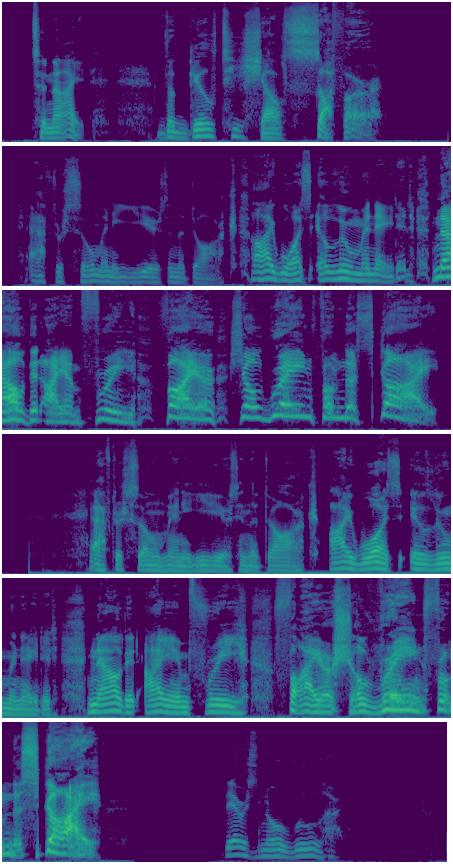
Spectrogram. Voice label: US - Gaming; US Game Demo

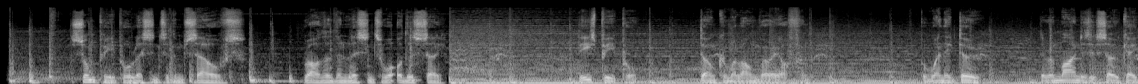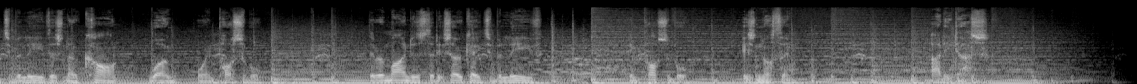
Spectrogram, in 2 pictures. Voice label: COMMERCIAL; Adidas

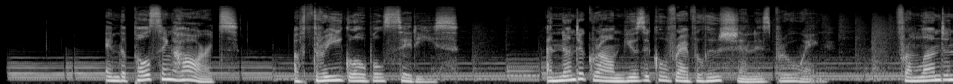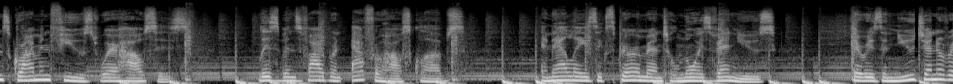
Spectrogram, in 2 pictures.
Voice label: Documentary

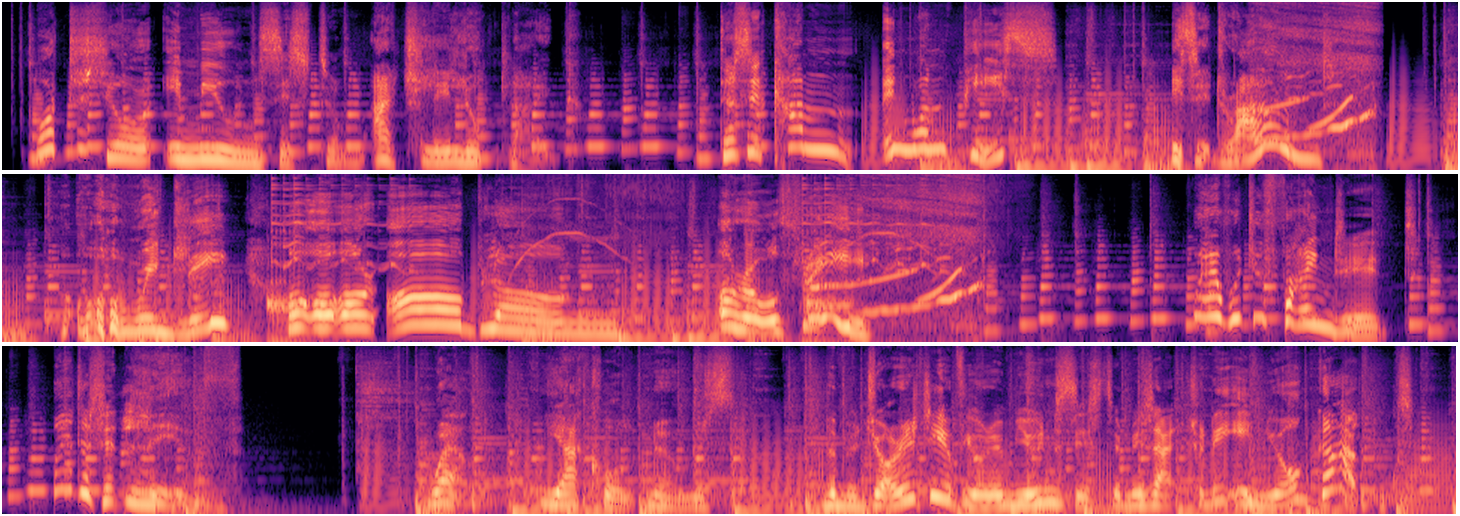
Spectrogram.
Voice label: Distinctive, Playful, Fun; Yakult

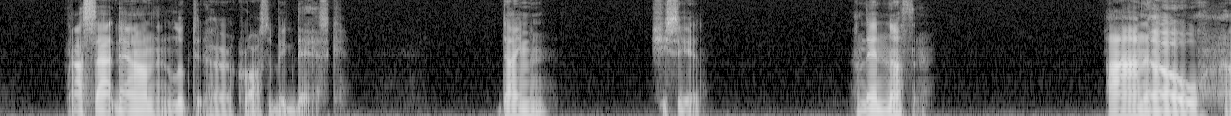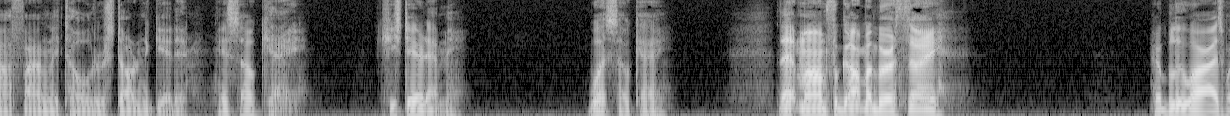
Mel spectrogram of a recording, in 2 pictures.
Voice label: Southern USA, US Southern - Narration; Demon Copperhead

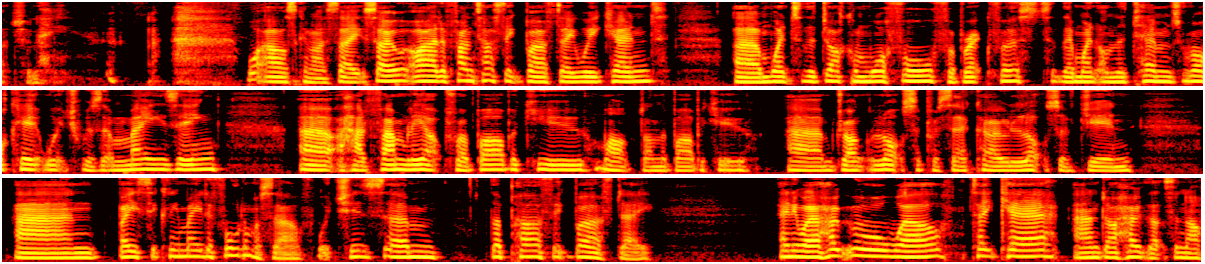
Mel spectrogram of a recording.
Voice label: Home Studio, English

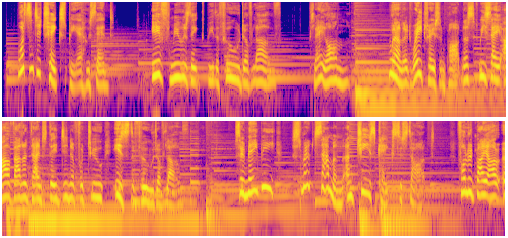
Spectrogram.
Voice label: Warm, Friendly, Homely; Waitrose

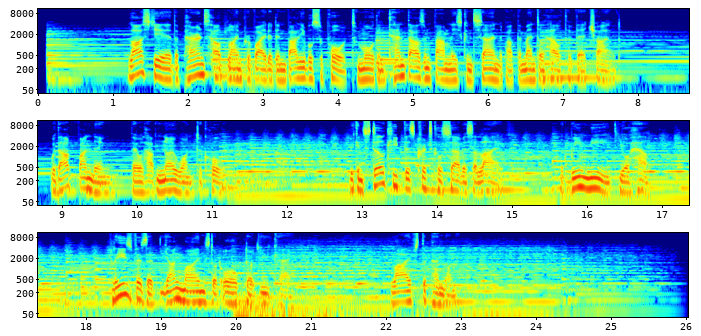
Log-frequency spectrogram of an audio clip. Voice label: Captivating, Intelligent, Inspiring; YoungMinds

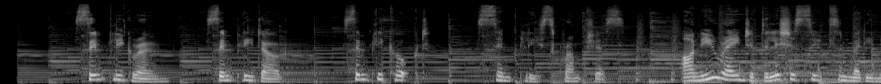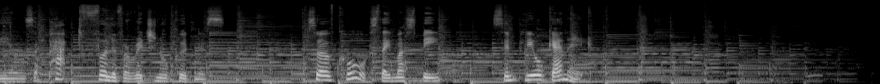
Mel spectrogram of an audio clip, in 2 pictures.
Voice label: Friendly, Warm, Relatable; Simply Organic

